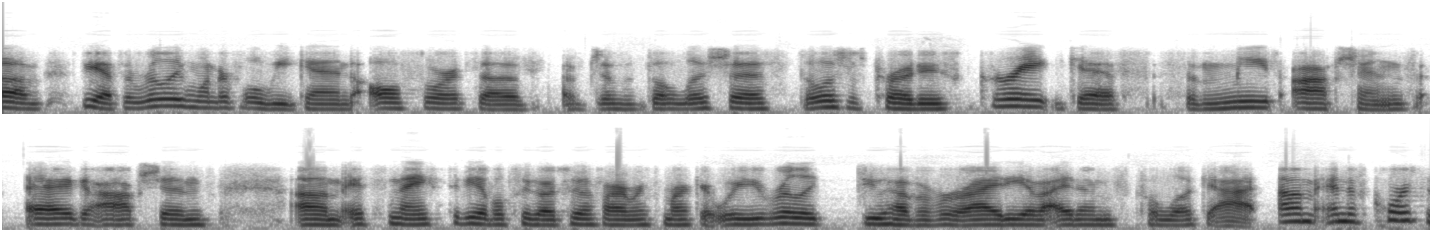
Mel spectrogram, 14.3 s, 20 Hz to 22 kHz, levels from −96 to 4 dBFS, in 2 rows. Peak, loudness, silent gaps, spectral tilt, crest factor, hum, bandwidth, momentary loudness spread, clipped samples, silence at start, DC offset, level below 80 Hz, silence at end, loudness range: 0 dBFS; -17 LUFS; none; -9 dB/octave; 16 dB; none; 5.2 kHz; 9 LU; under 0.1%; 0 s; under 0.1%; -50 dBFS; 0.05 s; 3 LU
